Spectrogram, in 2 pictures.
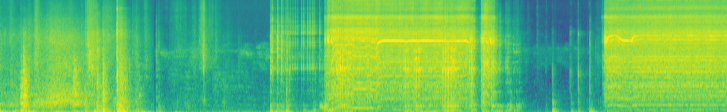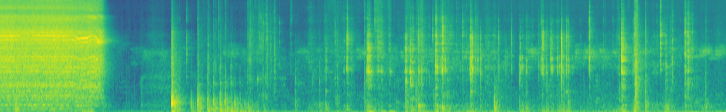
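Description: DeWalt cordless drill running in two long bursts of about three and four seconds, a couple of seconds apart, with a steady motor whine. Knocks and clatter of handling come before the drilling, and light taps and handling follow it.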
